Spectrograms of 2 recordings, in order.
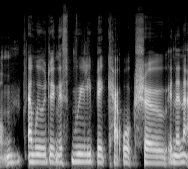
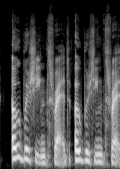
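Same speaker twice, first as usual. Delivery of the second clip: plain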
